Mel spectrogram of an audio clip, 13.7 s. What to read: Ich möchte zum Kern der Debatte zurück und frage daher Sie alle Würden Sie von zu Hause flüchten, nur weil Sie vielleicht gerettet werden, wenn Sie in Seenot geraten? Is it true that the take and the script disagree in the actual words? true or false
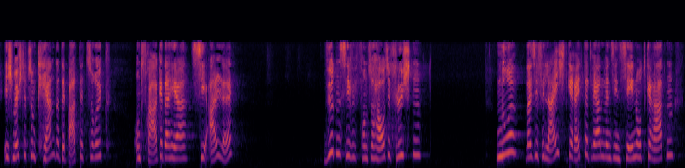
false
